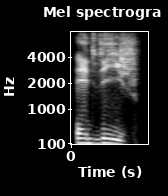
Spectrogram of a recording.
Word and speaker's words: Hedwige: Because in French we pronounce it, it's not written exactly the same way, if I recall correctly, and we pronounce it Edwige.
